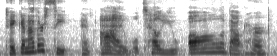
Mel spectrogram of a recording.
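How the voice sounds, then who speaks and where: A calm, kindly talking bus, as a woman reading a storybook puts it on, speaking slowly and reassuringly to a nervous passenger. The voice sits a little low and stays gentle and unhurried.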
